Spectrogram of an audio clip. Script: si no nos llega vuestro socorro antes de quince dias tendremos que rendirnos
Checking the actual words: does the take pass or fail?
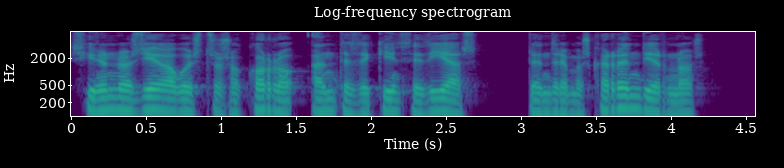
pass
